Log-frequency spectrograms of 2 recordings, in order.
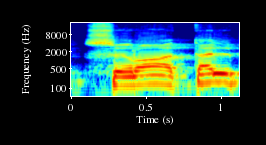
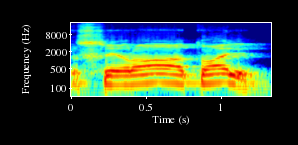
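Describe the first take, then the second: First: صراط ال with a thin dental t, 'sira-tal'; wrong soft ta. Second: صراط ال with a thick, dark emphatic t, 'sirotol'; correct heavy ta. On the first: Teacher imitates students' mistake, thin t in صراط ال. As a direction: lighten the t of صراط ال into a plain ta. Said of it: "اسے تا پڑھتے ہیں". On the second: Teacher models the right letter for students, heavy t in صراط ال. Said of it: "یہاں پہ اکثر ساتھی غلط پڑھتے ہیں". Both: Shown as a demonstration.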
